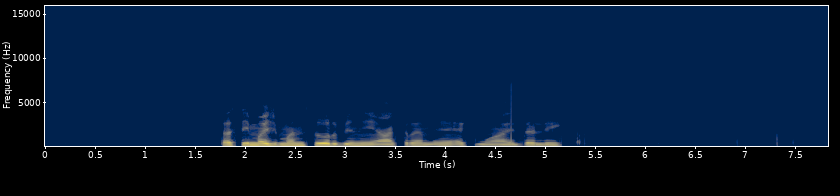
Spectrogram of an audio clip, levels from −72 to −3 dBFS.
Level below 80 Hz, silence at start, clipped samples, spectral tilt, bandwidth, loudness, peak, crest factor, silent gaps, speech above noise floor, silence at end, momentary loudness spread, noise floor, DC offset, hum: -68 dBFS; 1.8 s; under 0.1%; -11.5 dB/octave; 4.4 kHz; -25 LUFS; -8 dBFS; 18 dB; 3.53-3.59 s; over 66 dB; 2.7 s; 11 LU; under -90 dBFS; under 0.1%; none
